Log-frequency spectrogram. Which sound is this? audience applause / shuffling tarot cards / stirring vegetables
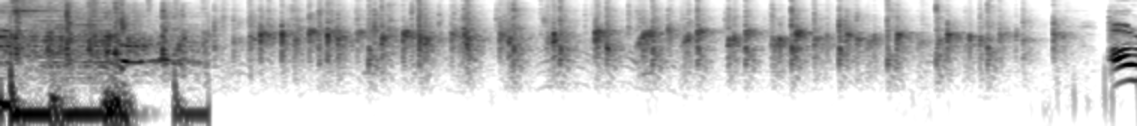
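audience applause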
